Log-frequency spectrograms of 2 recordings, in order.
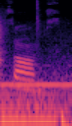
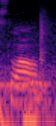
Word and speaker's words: Psalms: Okay y'all, so we are finally done with the slam psalms. I keep saying slom. Psalms. They got like all these extra letters in here and you don't even hear them when you pronounce it.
